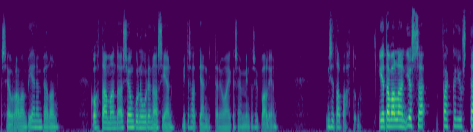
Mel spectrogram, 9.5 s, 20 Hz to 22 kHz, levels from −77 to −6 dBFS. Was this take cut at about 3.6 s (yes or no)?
no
